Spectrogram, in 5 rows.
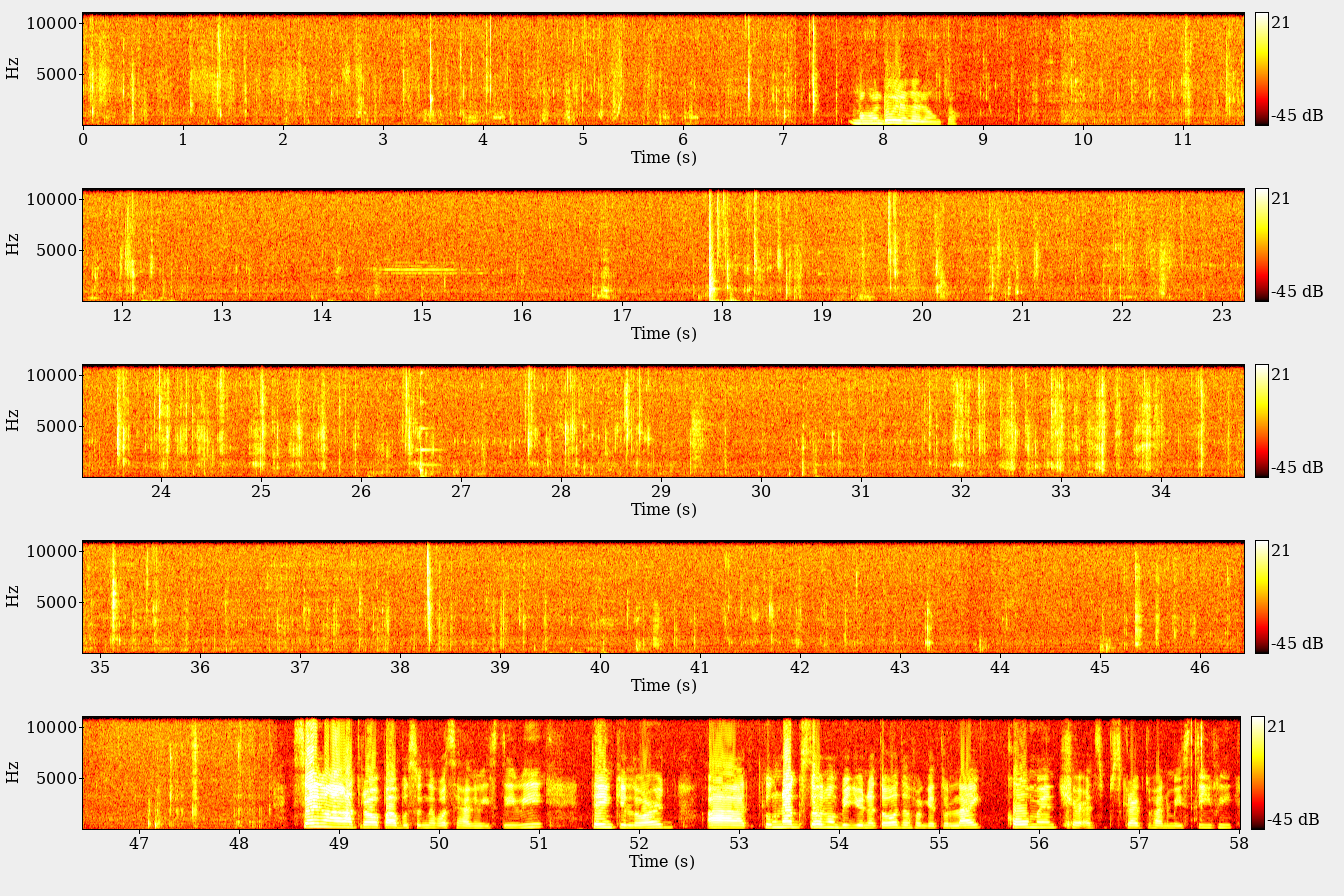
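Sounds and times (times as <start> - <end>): biting and chewing: 0.0 - 7.6, 8.9 - 14.0, 17.8 - 44.2, 45.0 - 48.4.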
